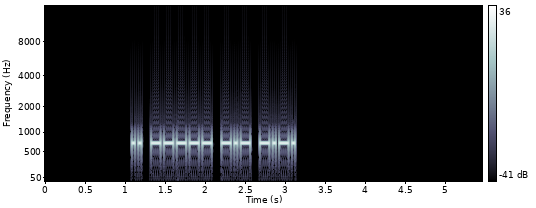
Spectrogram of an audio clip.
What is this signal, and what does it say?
Morse code, heard as a keyed tone, about 32 wpm, 700 Hz. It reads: I0KC
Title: DXCC-100 Call Signs - 4 Characters - Repeated 2x - 30wpm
